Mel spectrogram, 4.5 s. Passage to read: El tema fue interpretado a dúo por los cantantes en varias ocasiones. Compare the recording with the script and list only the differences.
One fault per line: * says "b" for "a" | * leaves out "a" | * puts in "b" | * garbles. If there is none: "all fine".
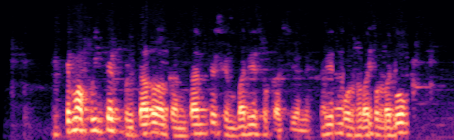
* leaves out "dúo por los"
* garbles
